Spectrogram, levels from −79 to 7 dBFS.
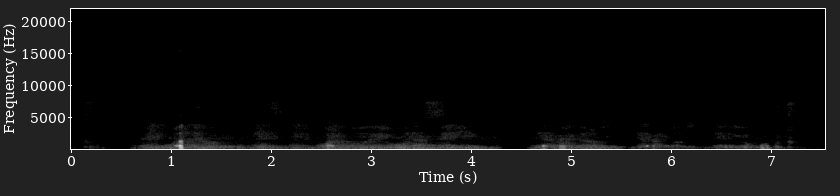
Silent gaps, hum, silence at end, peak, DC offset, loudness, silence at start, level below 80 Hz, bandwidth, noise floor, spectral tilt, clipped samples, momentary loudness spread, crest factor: none; none; 0.55 s; -8 dBFS; under 0.1%; -34 LUFS; 0.75 s; -82 dBFS; 7.8 kHz; -71 dBFS; -8 dB/octave; under 0.1%; 29 LU; 32 dB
